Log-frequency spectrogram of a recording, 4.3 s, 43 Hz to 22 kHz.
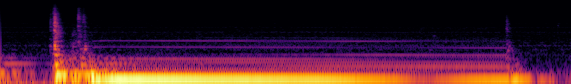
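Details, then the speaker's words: Ferrari F430 F1 transmission hydraulic pump recycling after shifting through gears with the engine off: two quick shift clicks, then a steady electric pump hum for about three seconds before stopping cleanly; normal, quick recycle, though initial priming took about 10 seconds. "right, so that's not too bad. It recycles pretty quick."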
